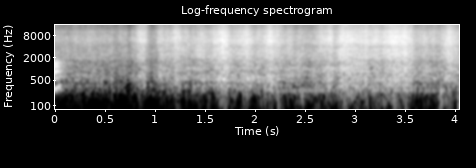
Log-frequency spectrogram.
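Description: Thin plastic bag crinkling and rustling as it is pulled open and peeled off a piece of raw pork by hand.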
